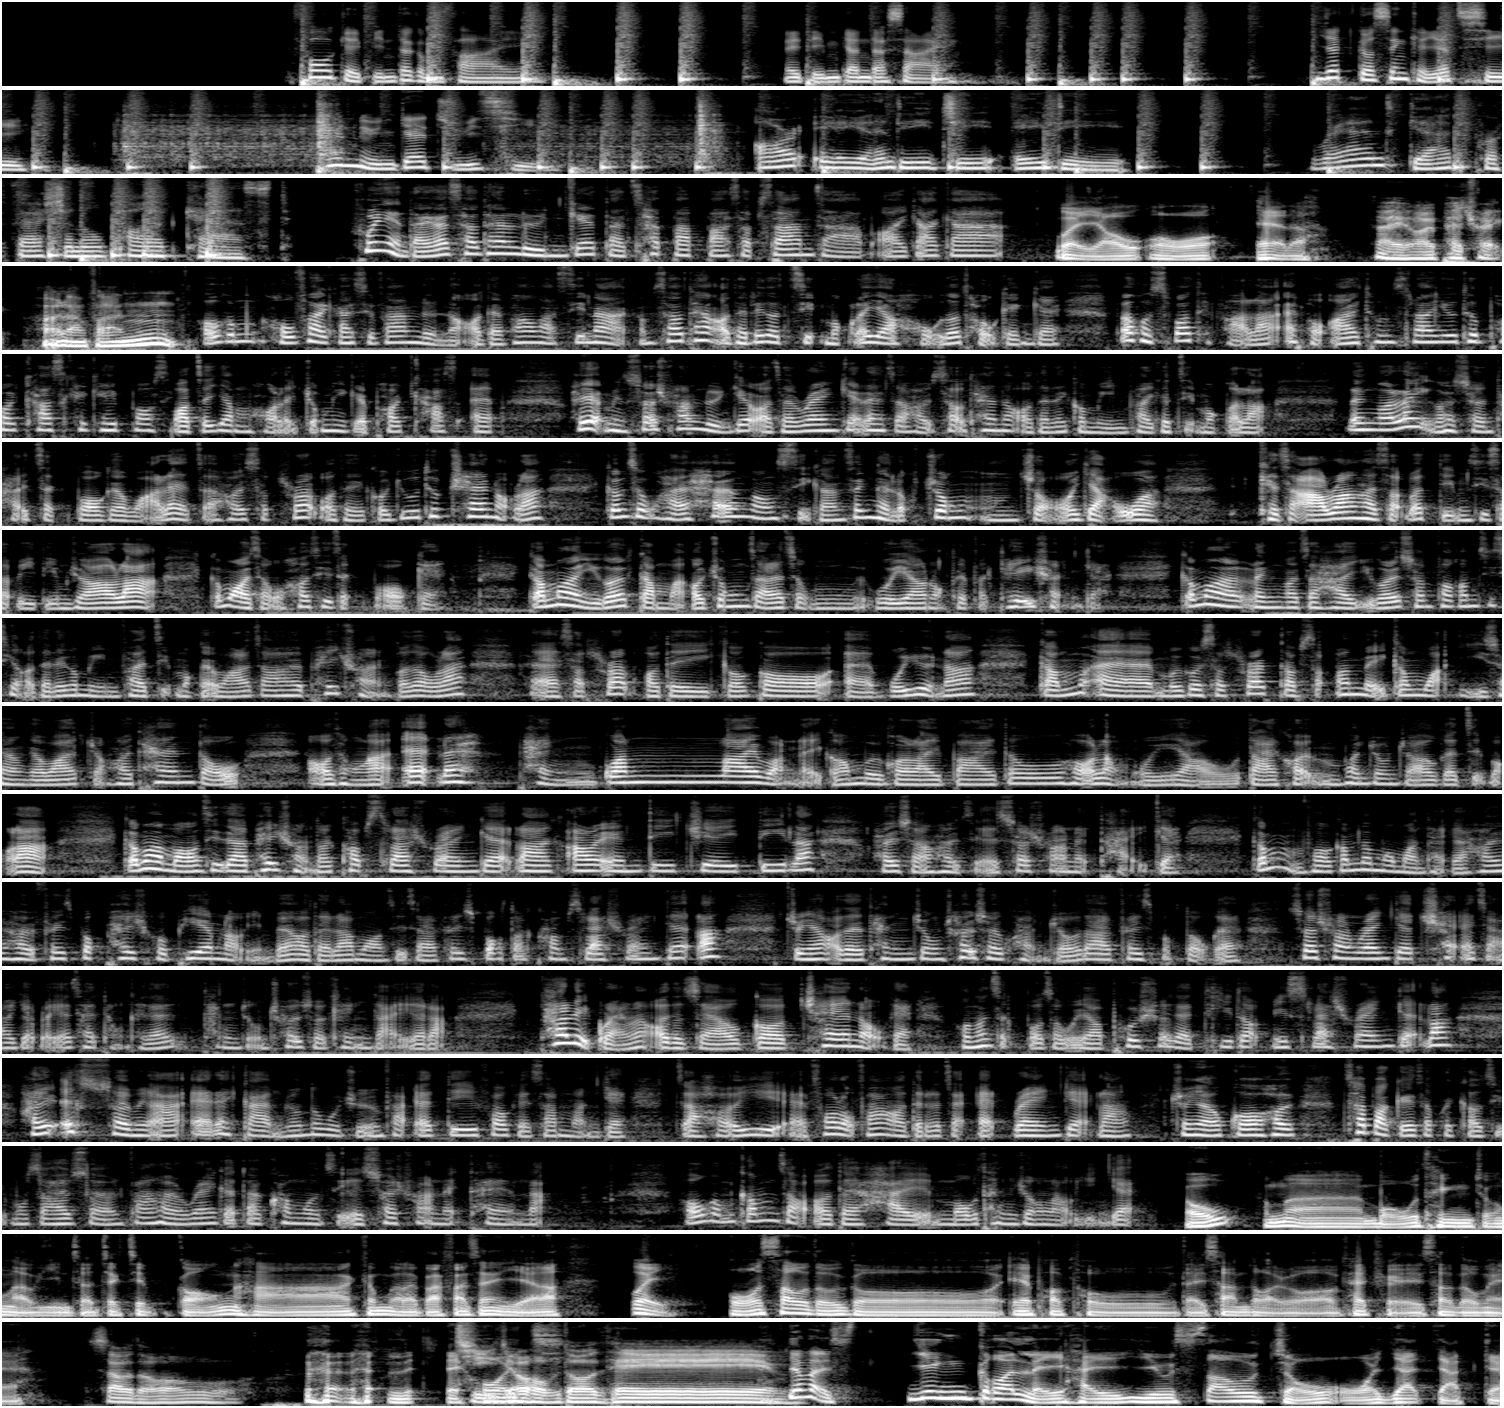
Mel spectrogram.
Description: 搜羅最新科技資訊、數碼產品，由四位主持，從不同立場出發，以專業角度分析，每星期一集既網上電台節目 - 亂gad！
